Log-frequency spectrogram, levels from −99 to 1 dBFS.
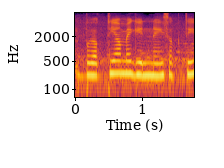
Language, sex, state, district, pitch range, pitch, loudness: Hindi, female, Chhattisgarh, Bilaspur, 225-245 Hz, 230 Hz, -13 LUFS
